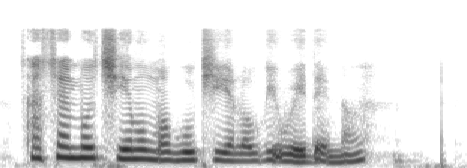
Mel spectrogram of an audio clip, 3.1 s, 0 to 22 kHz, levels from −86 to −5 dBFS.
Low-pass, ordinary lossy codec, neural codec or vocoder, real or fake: 10.8 kHz; none; codec, 16 kHz in and 24 kHz out, 0.4 kbps, LongCat-Audio-Codec, four codebook decoder; fake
